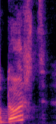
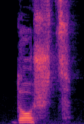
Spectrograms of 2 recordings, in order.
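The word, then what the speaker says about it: дождь: C'est pourquoi ici, on change en fait la prononciation des deux consonnes ensemble. Dosht.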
